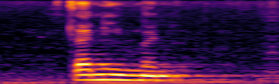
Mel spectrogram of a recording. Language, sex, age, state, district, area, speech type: Maithili, female, 60+, Bihar, Begusarai, rural, spontaneous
